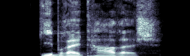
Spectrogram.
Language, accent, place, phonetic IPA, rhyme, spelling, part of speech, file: German, Germany, Berlin, [ɡibʁalˈtaːʁɪʃ], -aːʁɪʃ, gibraltarisch, adjective, De-gibraltarisch.ogg
- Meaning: of Gibraltar; Gibraltarian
